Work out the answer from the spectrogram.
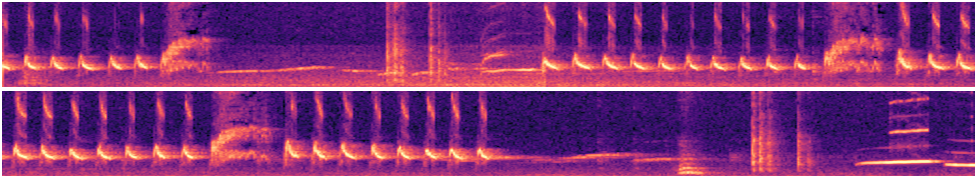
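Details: White-rumped shama song, used as a lure to spur caged birds into singing: fast bursts of sharp repeated chips in rapid series, interrupted by short rising whistles, then loud clicks and thin high notes near the end.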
